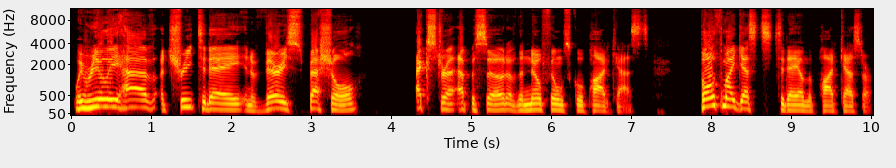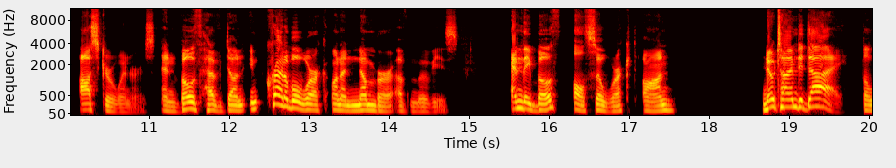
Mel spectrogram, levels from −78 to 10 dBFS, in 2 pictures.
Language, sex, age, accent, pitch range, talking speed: English, male, 30-49, American, 125-180 Hz, 150 wpm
